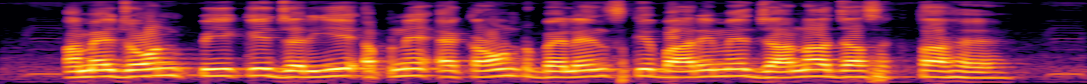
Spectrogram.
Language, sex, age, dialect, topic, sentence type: Hindi, male, 18-24, Kanauji Braj Bhasha, banking, statement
